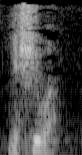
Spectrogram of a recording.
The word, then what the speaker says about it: Yeshua: See, Joshua is how we pronounce it in English, but in Hebrew it's Yeshua.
